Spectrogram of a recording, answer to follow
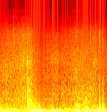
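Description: Low rumbling thumps of a handheld microphone being handled, with a click at the start and faint snatches of voice.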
